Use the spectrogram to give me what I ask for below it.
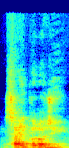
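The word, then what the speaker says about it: psychology: एन और एस के पूर्व, एन के पहले और एस के पहले जहाँ पर पी आ जाएगा तो पी क्या रहेगा? साइलेंट रहेगा।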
